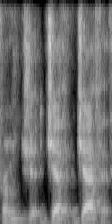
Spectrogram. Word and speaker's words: Japheth: that are descended from Japheth. How do you say it in English? You'd say Yephet in Hebrew, but one of the three sons of Noah.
